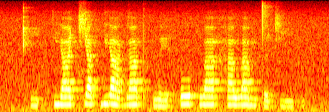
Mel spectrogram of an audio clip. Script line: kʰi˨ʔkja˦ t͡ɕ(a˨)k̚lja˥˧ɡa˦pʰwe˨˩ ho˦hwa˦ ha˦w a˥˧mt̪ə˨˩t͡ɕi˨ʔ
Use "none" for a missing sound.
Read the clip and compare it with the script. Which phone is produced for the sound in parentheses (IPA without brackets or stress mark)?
a˦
